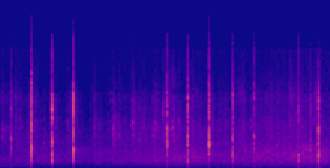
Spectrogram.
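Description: Sparse, distinct handclaps at a music congress, a few sharp separate claps with uneven spacing, quiet and somewhat distant rather than a full ovation.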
